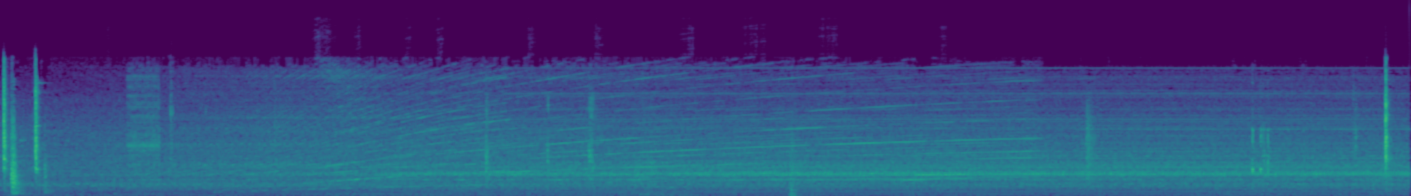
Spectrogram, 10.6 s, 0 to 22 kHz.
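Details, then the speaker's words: Old junked PC rebuilt as a SHOUTcast server, with a 5.25-inch Quantum Bigfoot drive and a 120 GB drive. At power-on a soft whine climbs in pitch, then holds an even tone; a healthy hard drive spin-up. "and we'll fire this bad boy up here just listen to this thing spin up I love it"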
